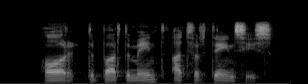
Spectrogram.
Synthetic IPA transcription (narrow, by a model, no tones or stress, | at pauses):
hɑːrdəpɐrtəmɛntʰɐ̰tvərtɛnsḭs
